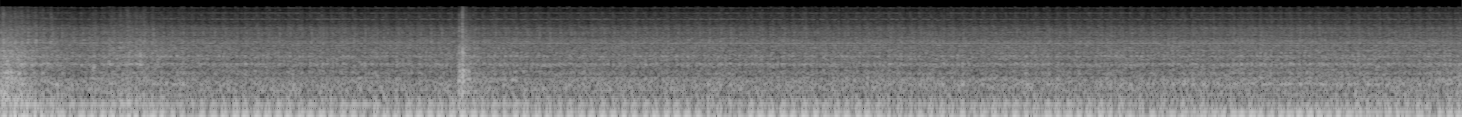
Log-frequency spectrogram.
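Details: Honda Beat FI scooter after a no-ignition stall (suspected ignition switch, kiprok regulator or corroded wiring): it catches, then settles into a steady, even putter of about three beats a second with no stumbling; idling normally.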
